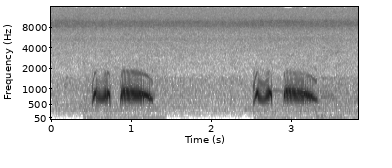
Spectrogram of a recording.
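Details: Spotted dove coo used to stimulate other doves: a pair of phrases two seconds apart, each a brief doubled note then a longer hollow coo that dips at its end.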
